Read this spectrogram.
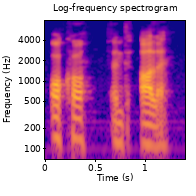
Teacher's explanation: Glottal stop will always be inserted before a word initial vowel until the speaker speaks extraordinarily careful, as in oko and ale.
